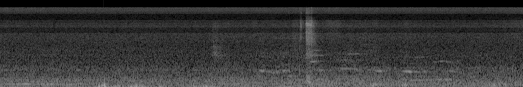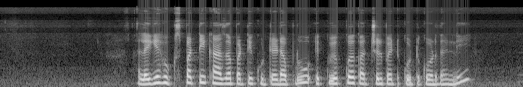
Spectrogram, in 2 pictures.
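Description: Fabric rustles softly as hands smooth and fold it.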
